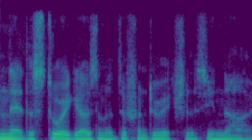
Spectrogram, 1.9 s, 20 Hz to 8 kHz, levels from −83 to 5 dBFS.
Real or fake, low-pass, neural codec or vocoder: fake; 7.2 kHz; codec, 16 kHz, 8 kbps, FunCodec, trained on Chinese and English, 25 frames a second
